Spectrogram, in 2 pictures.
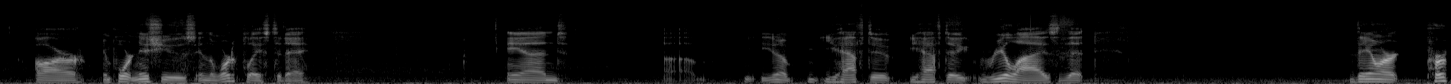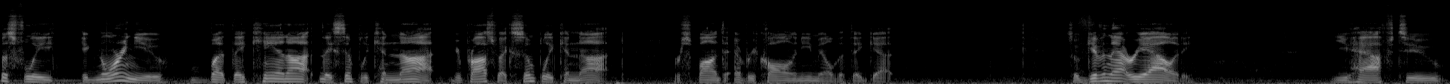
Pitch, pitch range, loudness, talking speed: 105 Hz, 95-115 Hz, -36 LUFS, 105 wpm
